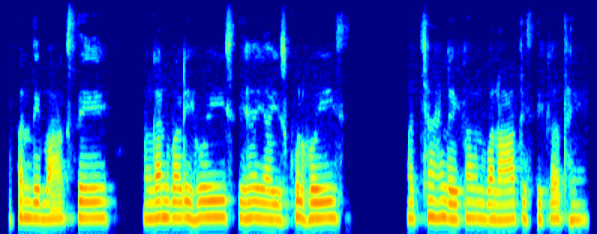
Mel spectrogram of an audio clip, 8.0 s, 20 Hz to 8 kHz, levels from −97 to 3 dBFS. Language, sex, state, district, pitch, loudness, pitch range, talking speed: Chhattisgarhi, male, Chhattisgarh, Jashpur, 155 Hz, -26 LUFS, 145-160 Hz, 120 wpm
